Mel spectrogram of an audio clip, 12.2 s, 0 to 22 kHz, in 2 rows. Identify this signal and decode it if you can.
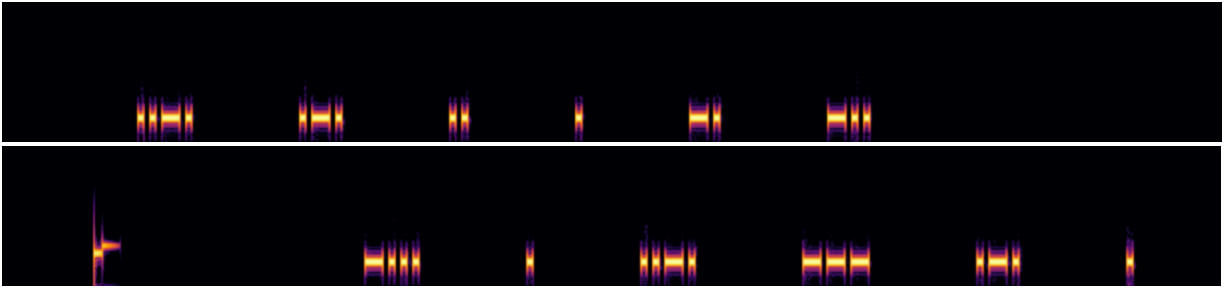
Morse code, heard as a keyed tone, about 40 wpm, spaced as for 14 wpm, 700 Hz. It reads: FRIEND BEFORE
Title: 6x Character Spacing - Top 300 Words - 40wpm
